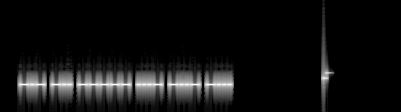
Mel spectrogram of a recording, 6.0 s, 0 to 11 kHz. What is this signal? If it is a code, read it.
Morse code, heard as a keyed tone, about 29 wpm, 700 Hz. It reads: KD0VXB
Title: USA Call Signs - 6 Characters - 2x Character Spacing - 30wpm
